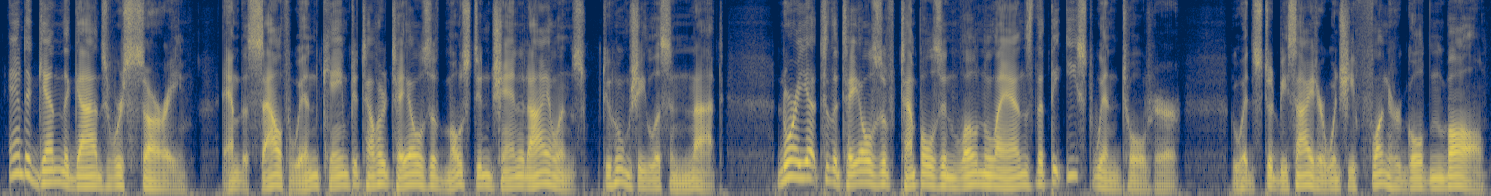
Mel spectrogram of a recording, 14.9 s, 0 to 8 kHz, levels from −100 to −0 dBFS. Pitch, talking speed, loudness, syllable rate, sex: 105 Hz, 205 wpm, -20 LUFS, 4.8 syllables/s, male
